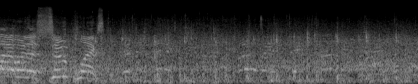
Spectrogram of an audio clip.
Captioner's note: crowd cheers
